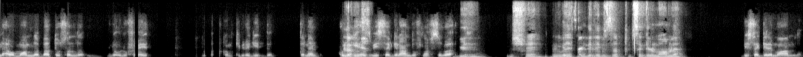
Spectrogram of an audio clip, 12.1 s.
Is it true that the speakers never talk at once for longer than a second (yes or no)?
yes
